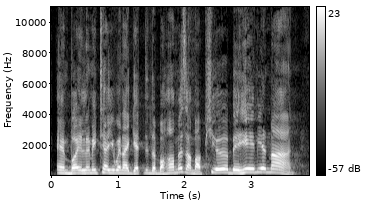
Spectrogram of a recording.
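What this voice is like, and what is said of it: American accent. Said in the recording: “This thing that you hear is an American accent.”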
